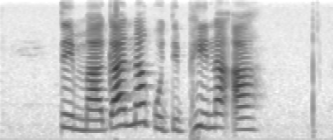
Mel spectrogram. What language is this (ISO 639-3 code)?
tso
